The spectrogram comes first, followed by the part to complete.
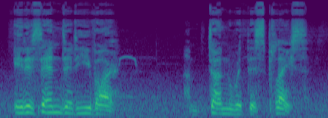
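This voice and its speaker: A female-sounding voice, medium in pitch, performs a put-on character voice. Clear background noise is present. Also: moderate pace. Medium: video game.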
